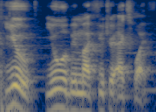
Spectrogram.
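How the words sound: It is said as a firm command.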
